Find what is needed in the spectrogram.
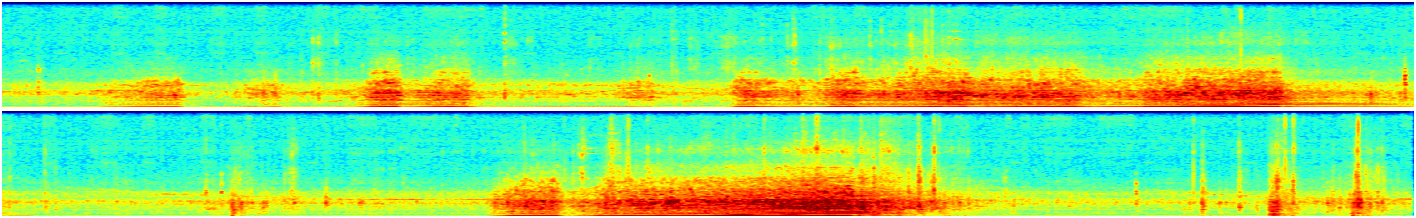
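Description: Off-road vehicle's engine revving in bursts while crawling up a rocky obstacle. It gives short blips early and two long revs that climb in pitch, one in the middle and one about three quarters of the way through.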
